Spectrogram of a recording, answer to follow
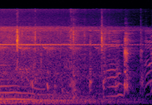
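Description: Domestic chickens clucking: a drawn call at the start, then a run of short clucks in the second half, the sound fading out near the end.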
